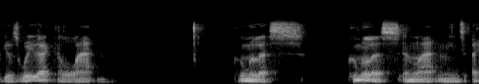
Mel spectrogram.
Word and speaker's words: cumulus: big pile or heap but in latin it's comeless and that cu there and the mu does not say q mu all right just give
